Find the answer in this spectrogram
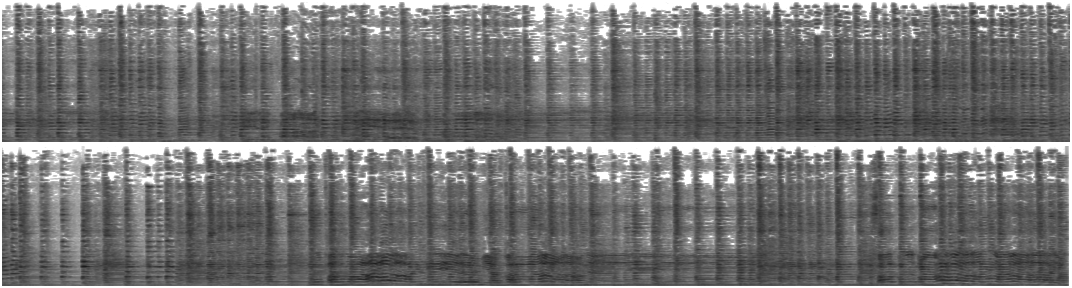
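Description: Uyghur dutar and tambur, long-necked plucked lutes, playing a folk tune together over a steady low note, with a man singing along.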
